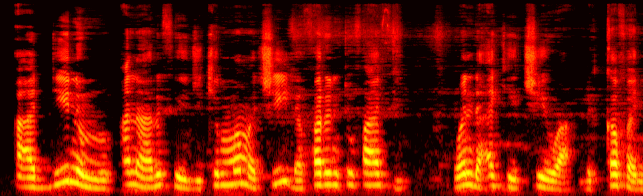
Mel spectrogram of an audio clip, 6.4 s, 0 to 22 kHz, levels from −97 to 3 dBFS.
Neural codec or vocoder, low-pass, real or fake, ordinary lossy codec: none; none; real; none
